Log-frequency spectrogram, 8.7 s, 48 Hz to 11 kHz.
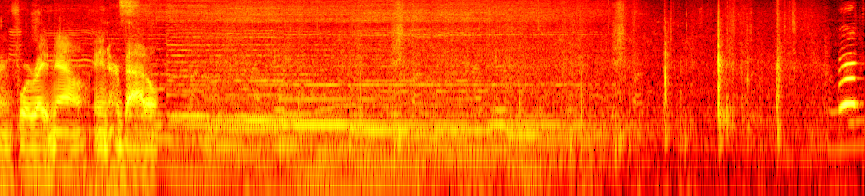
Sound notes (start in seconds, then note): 3.3 footsteps plodding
